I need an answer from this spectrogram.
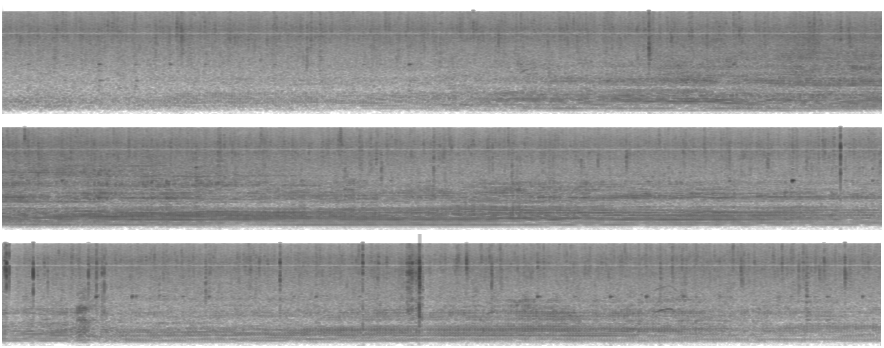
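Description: Heavy rain falling, with a steady low mechanical hum that swells in the middle and then fades back, and a few sharp clicks near the end.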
